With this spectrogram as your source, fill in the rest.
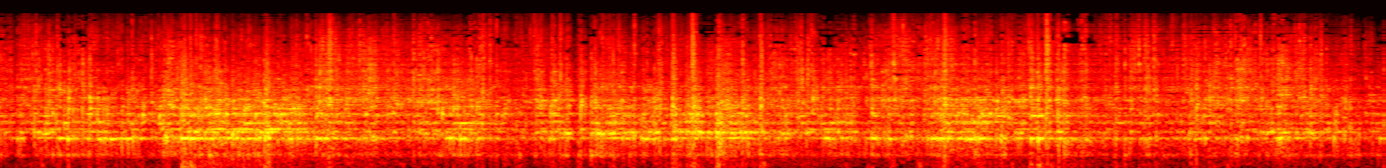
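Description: A metal can rolls and rattles across hard ground.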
